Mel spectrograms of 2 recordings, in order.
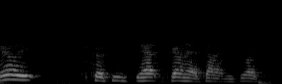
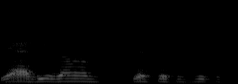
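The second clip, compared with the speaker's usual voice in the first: acted, very quiet, hushed, grudging reluctance; 4 semitones lower, 12 dB quieter than usual. Voicing a character who reluctantly explains a player's powers: begrudging voice. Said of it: "she says it in, like, a begrudging voice".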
